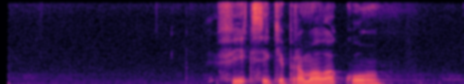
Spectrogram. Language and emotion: Russian, neutral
